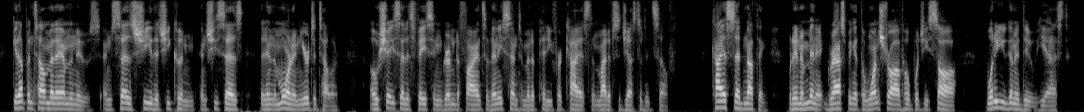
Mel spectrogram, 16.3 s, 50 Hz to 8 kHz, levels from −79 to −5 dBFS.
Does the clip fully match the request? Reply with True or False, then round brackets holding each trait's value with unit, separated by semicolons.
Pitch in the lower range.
True (130 Hz)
